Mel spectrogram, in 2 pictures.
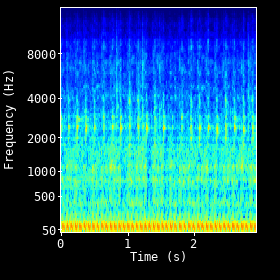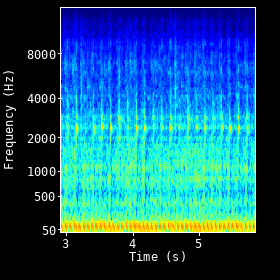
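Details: Engine after being freed up again, owner suspects heat expansion; rough, uneven idle with sharp metallic ticks about four per second over a low thump, doesn't sound good; cause unconfirmed.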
